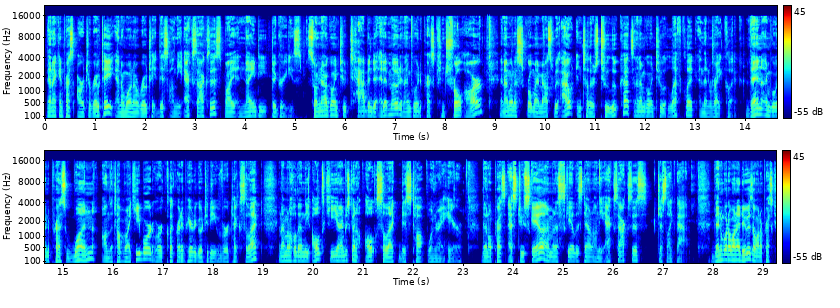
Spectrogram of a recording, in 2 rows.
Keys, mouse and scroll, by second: 0.2 scroll up 2, 0.5 r, 5.0 KP_Decimal, 5.2-5.9 middle drag, 5.9 Tab, 7.9 ctrl+r, 13.9-15.1 middle drag, 15.1 1, 16.7-19.8 drag, 19.8-20.8 alt+right drag, 20.8-23.7 middle drag, 23.7 s, 27.0 scroll down 1, 27.2-28.5 middle drag, 28.5 ctrl+r.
